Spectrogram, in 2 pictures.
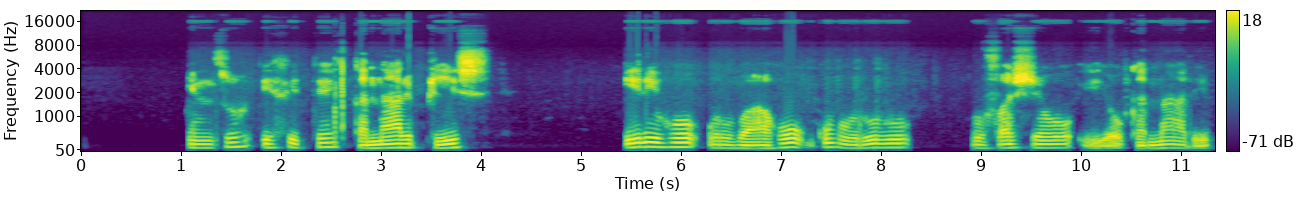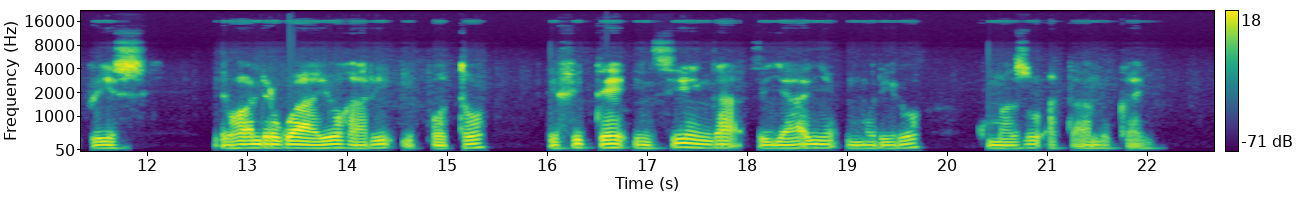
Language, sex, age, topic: Kinyarwanda, male, 18-24, government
